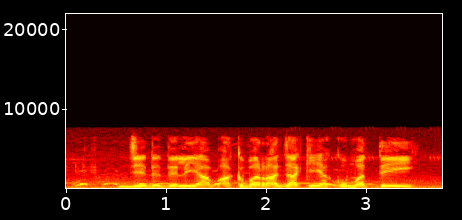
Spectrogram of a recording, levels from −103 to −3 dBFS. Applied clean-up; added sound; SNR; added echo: none; Cricket / Bird; 10 dB; none.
